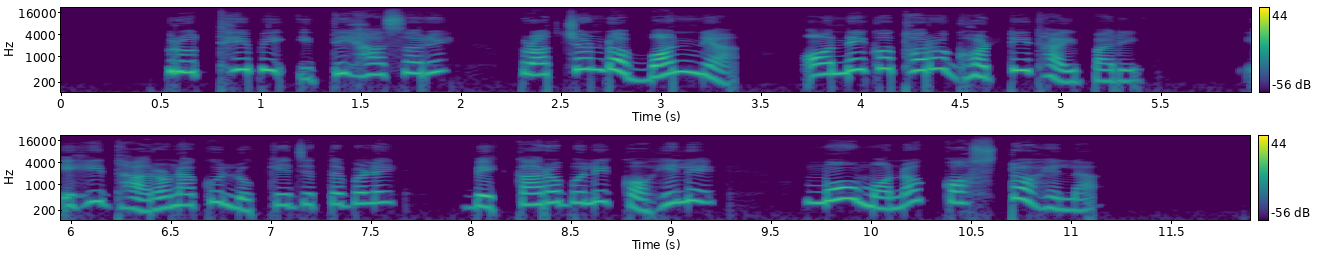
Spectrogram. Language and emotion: Odia, sad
